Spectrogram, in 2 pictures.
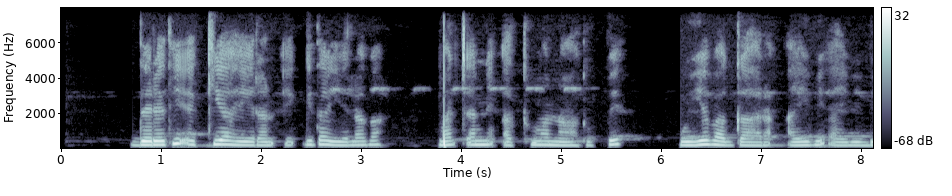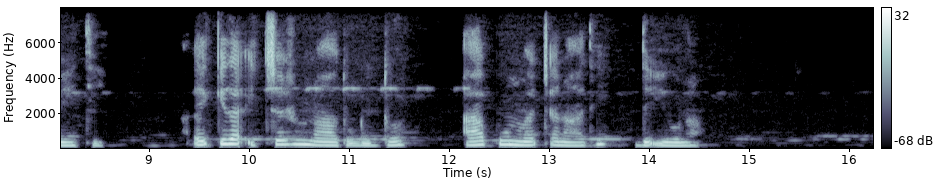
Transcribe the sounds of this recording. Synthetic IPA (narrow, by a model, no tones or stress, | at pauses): d̪ɛɾɛt̪ɪɛkːɪjɐhe̞ːɾɐnɛkʼːɪd̪ɐjɛlɐɡɐ | mɐt͡ʃʼːɐnːɛʔɐt̪ʰːʊmɐnaːt̪ʊpːɛ | bʊjɛbɐɡːaːɾɐɐjbɪʔɐjbɛbe̞ːt̪ʰːiː | hɐɛkʼːɪd̪ɐʔɪt͡ʃːɛʃ̬ʊnaːt̪ʊɡɪd̪ːɔn | ʔaːpʼːuːnmɐt͡ʃʼːɐnaːt̪ɪd̪ɛʔɪ̰joːnɐ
